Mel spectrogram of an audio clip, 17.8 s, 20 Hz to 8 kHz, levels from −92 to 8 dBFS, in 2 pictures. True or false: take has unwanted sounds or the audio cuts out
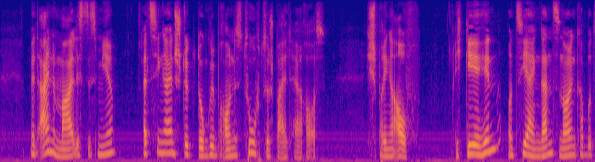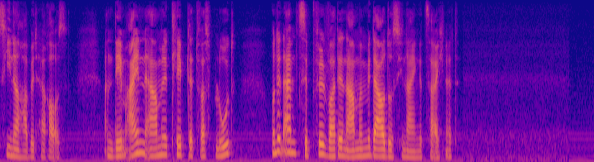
false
